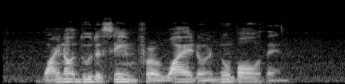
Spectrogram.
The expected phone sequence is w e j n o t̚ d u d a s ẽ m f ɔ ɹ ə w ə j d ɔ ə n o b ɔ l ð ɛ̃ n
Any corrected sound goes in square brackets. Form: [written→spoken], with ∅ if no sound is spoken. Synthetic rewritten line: w [e→a] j n [o→ɔ] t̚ d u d [a→ə] s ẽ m f ɔ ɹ ə w [ə→a] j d ɔ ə n o b ɔ l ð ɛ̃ n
